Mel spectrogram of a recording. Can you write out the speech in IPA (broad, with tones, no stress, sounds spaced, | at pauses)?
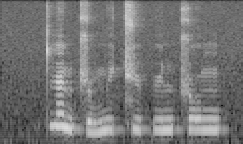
t̪ ɥ ɛ˥˩ n ʈ͡ʂ ɻ̩˩ m i˥˧ t͡ɕ y˥˩ p y˥ n ʈ͡ʂ ʊ˥ ŋ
